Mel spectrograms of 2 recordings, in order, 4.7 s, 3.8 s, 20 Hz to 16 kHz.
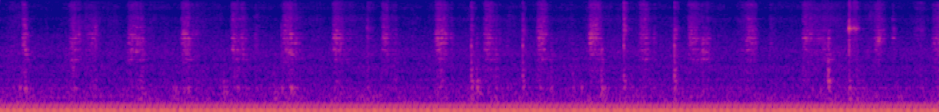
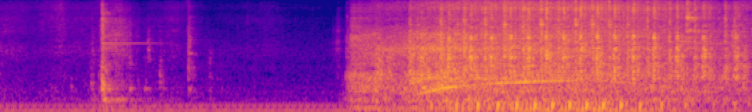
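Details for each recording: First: Small Honda single from a scrap pile, running briefly with the valve cover off. A steady low putter with light, even valve ticking; decent compression and healthy running. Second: Scrap-pile Honda 160 cc small engine cranking: quick regular chuff about four times a second, popping back through the intake/carb; owner suspects a stuck intake valve.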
